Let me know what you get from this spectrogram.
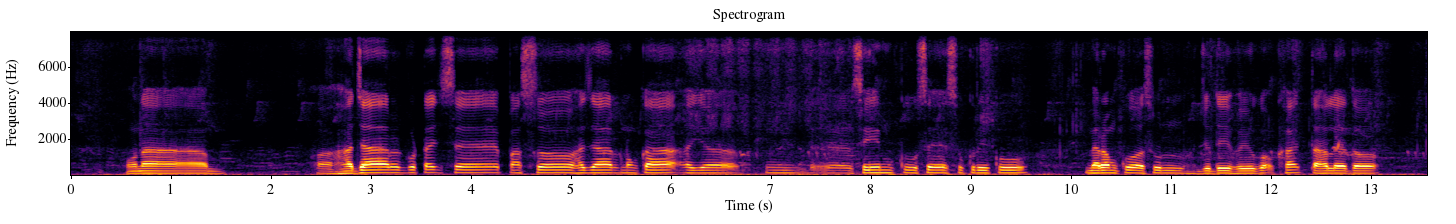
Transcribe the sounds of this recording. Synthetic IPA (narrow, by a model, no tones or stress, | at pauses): ɔna | ɦad͡ʒaɾɡɔʈɛc̚ˀsɛpãt͡ʃsɔɦad͡ʒaɾnɔŋkaəjə | simkusɛsukɾiku | mɛɾɔmkɔəsuld͡ʒud̪iɦujuɡɔʔkʰac̚ˀt̪aɦlɛd̪ɔ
